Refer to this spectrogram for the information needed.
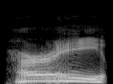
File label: drawn out hurry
